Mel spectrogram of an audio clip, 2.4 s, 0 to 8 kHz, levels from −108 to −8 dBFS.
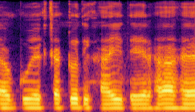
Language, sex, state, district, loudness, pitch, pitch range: Hindi, male, Jharkhand, Deoghar, -16 LUFS, 115 Hz, 110-115 Hz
